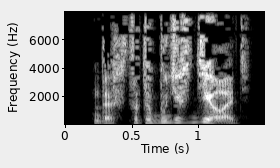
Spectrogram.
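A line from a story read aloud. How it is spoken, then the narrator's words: Angry bark. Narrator (Russian): в сердцах рявкнул я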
